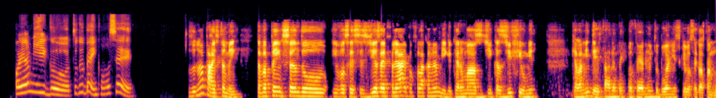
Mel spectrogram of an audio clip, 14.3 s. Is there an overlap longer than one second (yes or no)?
no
